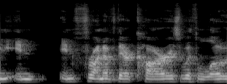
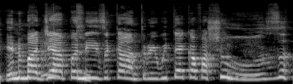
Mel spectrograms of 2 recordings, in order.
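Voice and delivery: mock Japanese accent; 14 semitones higher, 8 dB louder than usual. Joins the mock accent bit.

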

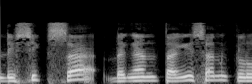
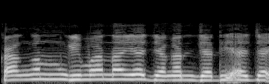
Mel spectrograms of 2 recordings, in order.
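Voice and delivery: put-on higher, pleading voice of a parent about to miss their child; crying parent; 7 semitones higher than usual. Parent hugging the departing child, higher, pleading and tearful. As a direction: beg the child not to go. Orang tua itu nangis memeluk kita.

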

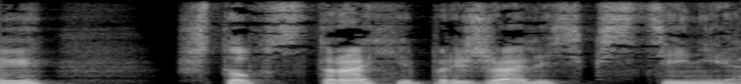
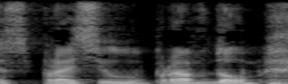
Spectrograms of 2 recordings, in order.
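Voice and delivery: ordinary delivery, nothing marked

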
